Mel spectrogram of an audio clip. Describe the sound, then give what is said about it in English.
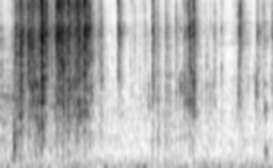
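Busy crinkling of a thin plastic donut wrapper while someone eats, rustling in irregular bursts for a few seconds with a few sharper crackles, no talking over it. “you're stuffing face right now on a podcast that's what you're doing you're eating”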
